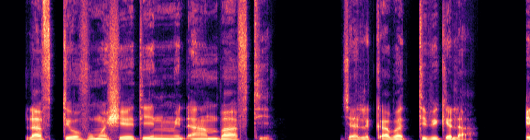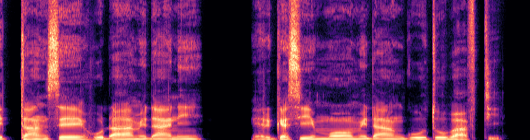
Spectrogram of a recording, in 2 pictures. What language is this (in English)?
Oromo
